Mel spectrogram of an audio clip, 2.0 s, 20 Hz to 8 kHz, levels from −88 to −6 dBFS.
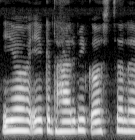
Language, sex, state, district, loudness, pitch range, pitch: Hindi, female, Jharkhand, Palamu, -15 LUFS, 215-230 Hz, 220 Hz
